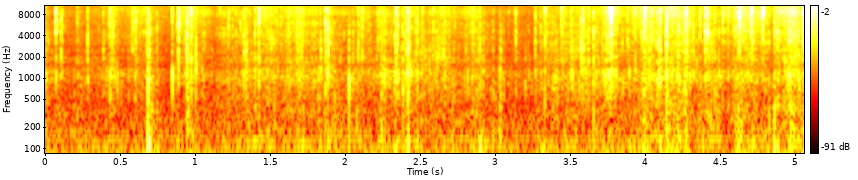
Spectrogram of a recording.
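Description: A clear, thin, soft plastic bag is rolled up on a table under the fingertips. It gives a continuous stream of quiet, bright crinkles with sharp high crackles that grow busier toward the end.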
